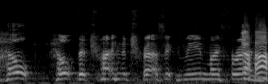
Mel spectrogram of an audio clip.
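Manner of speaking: urgent, desperate calling out at full voice. Opening the front door in character and calling out: yelling for help. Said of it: "I'm gonna yell".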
